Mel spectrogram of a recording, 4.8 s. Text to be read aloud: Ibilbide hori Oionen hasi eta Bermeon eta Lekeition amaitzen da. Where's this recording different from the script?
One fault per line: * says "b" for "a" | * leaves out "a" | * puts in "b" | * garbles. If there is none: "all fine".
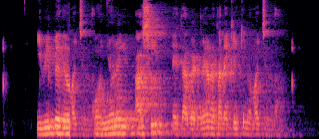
* says "amaitzen" for "hori"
